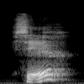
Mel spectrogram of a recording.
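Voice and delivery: usual speaking voice

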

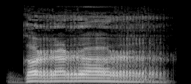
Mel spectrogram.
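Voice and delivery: long rolled growl of a car engine; drawn-out rolling "rrr" like a motor; shouted engine noise. A narrator's reading. Boy playing at being a car, engine roar. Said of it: "и кричал он".

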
